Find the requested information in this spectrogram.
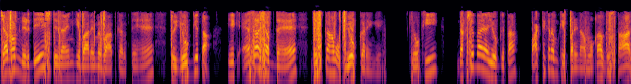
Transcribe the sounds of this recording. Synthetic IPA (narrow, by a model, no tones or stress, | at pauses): d͡ʒɐbɦɐmnɪɾd̪eːʃɖɪzaːɪnkebaːɾemẽbaːt̪kɐɾt̪eɦɛ̃ | t̪ojoːɡjət̪a̰ː | eːkɛːsaʃɐb̚d̪ɦɛ | d͡ʒɪskaɦɐmʊpjoːɡ̚kɐɾẽːŋɡeː | kjõːki | d̪ɐkʃət̪aːjajoːɡjət̪a | paːʈʰəkɾəmkepɐɾɪɽ̃aːmõkaʋɪst̪aːɾɦɛ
